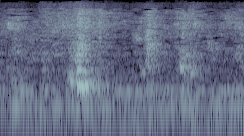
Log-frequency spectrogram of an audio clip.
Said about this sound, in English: Just before washing our glasses, this housekeeper walked into the bathroom. Some water swishes.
